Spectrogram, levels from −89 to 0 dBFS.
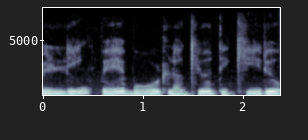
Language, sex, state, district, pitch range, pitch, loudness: Rajasthani, female, Rajasthan, Nagaur, 165-200 Hz, 180 Hz, -16 LUFS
